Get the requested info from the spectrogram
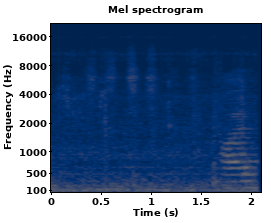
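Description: Faint scratching of a stylus writing on a pen tablet: a few short strokes. A man's voice resumes near the end.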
